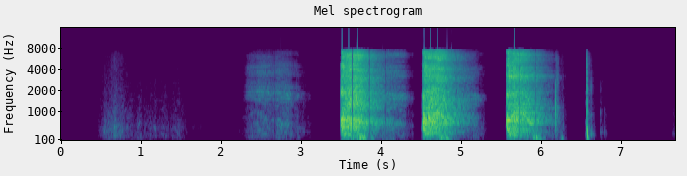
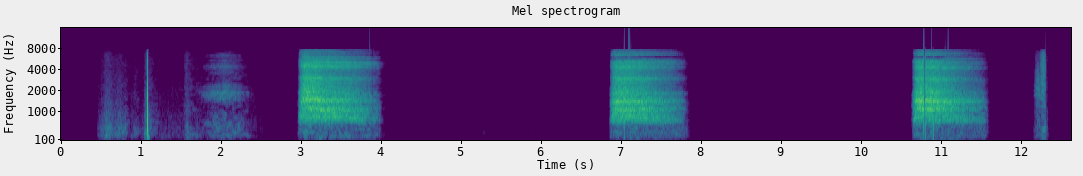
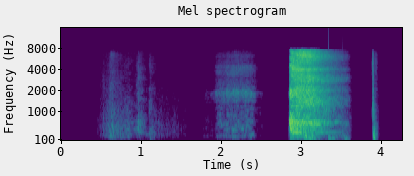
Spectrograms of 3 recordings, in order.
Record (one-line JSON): {"three_cough_length": "7.7 s", "three_cough_amplitude": 32767, "three_cough_signal_mean_std_ratio": 0.31, "exhalation_length": "12.6 s", "exhalation_amplitude": 27206, "exhalation_signal_mean_std_ratio": 0.33, "cough_length": "4.3 s", "cough_amplitude": 30232, "cough_signal_mean_std_ratio": 0.26, "survey_phase": "beta (2021-08-13 to 2022-03-07)", "age": "18-44", "gender": "Female", "wearing_mask": "No", "symptom_none": true, "smoker_status": "Never smoked", "respiratory_condition_asthma": false, "respiratory_condition_other": false, "recruitment_source": "REACT", "submission_delay": "2 days", "covid_test_result": "Negative", "covid_test_method": "RT-qPCR"}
